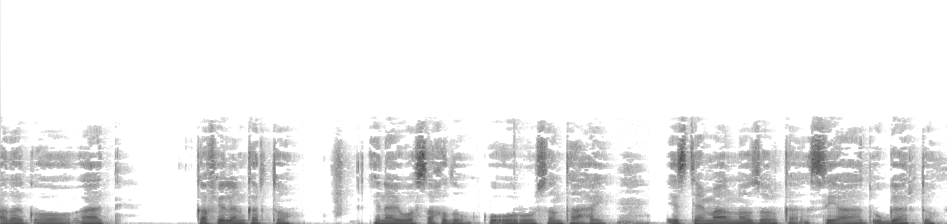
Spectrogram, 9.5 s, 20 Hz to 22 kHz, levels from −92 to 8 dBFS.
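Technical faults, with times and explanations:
Throughout, Vorbis compression: the speech has likely passed through a low-bitrate Vorbis encoder, around 32 kbps by the sound of it. The encoder discards everything above 10.6 kHz and coarsely quantises the remaining treble, so sibilants turn hissy and grainy and consonant onsets blur.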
